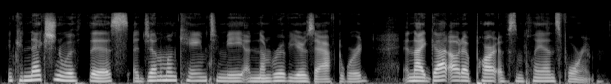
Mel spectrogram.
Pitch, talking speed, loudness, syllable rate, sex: 155 Hz, 245 wpm, -18 LUFS, 5.9 syllables/s, female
